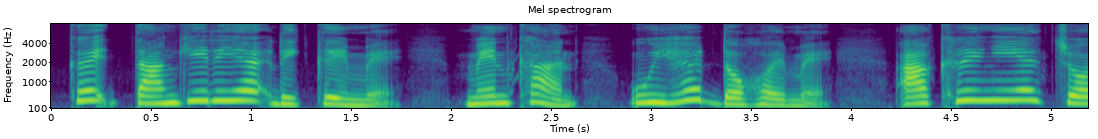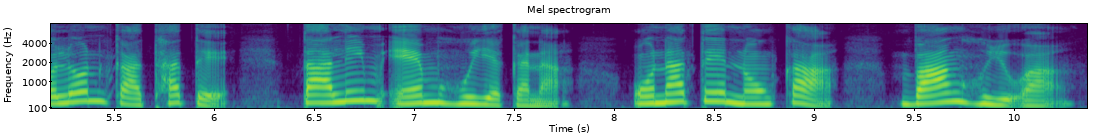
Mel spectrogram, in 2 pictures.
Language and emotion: Santali, neutral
